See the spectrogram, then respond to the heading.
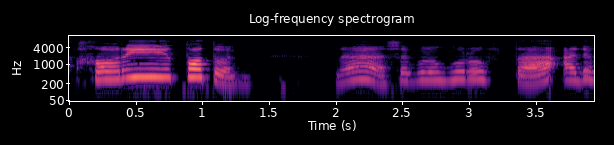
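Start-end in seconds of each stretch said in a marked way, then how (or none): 0.0-1.4 khoritotun said slowly and higher; slow dictation. Shown as a demonstration. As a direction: spell out khoritotun clearly.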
